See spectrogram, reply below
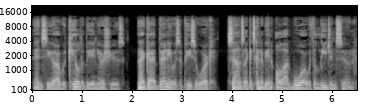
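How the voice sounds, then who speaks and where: A bitter, grieving ex-soldier sniper from a video game, who talks in short, clipped, grim lines. His voice is very low and husky, and it sits close and dry with no room sound around it. He stays guarded and curt, a middle-aged man who gives little away. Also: fairly even intonation, a little fast, dry recording.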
